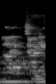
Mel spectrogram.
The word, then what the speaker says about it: Gianni: Gianni. Oh God, you gotta spell that for us. Like Johnny, but.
